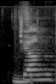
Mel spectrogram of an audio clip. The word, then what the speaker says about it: Jungkook: When I remember when we started, Jungkook is probably the way you pronounce it if you're saying it in Korean properly, but phonetically spelling it because it is a K.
